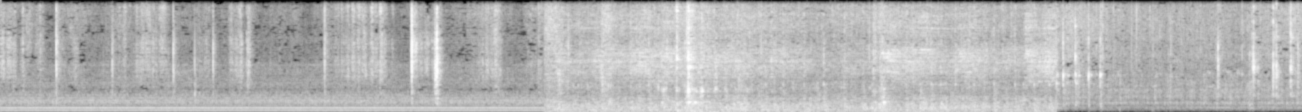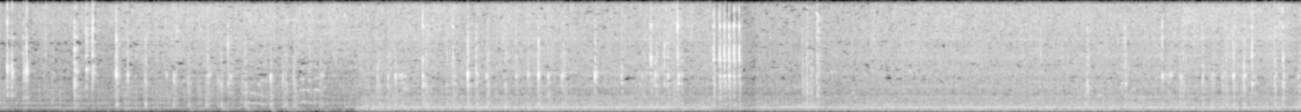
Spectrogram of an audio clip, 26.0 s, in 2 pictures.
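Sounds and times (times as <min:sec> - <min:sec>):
steady low hum: 0:00.0 - 0:10.6
onion and bacon frying: 0:05.4 - 0:26.0.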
